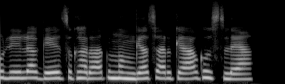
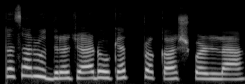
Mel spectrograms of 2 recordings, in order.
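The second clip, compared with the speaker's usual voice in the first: usual speaking voice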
